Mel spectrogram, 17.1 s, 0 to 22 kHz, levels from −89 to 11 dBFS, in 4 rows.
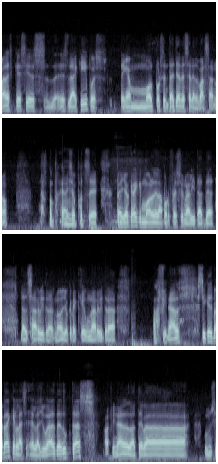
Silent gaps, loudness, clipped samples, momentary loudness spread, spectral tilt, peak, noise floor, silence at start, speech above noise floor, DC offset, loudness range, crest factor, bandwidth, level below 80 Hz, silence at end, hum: none; -19 LUFS; under 0.1%; 11 LU; -7.5 dB/octave; 0 dBFS; -46 dBFS; 0 s; 27 dB; under 0.1%; 3 LU; 18 dB; 8 kHz; -48 dBFS; 0 s; none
